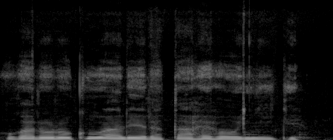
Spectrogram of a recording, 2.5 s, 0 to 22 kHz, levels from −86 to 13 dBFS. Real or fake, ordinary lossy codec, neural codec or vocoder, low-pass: fake; none; vocoder, 44.1 kHz, 128 mel bands, Pupu-Vocoder; none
